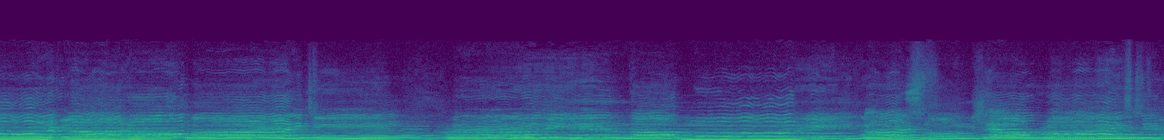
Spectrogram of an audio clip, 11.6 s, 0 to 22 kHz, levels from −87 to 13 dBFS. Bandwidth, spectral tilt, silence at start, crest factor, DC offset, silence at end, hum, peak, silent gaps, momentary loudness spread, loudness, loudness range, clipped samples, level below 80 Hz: 13.5 kHz; -6.5 dB/octave; 0 s; 14 dB; under 0.1%; 0 s; none; -4 dBFS; none; 5 LU; -19 LUFS; 2 LU; under 0.1%; -52 dBFS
